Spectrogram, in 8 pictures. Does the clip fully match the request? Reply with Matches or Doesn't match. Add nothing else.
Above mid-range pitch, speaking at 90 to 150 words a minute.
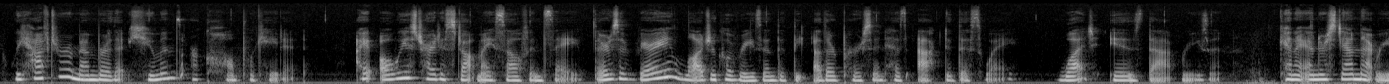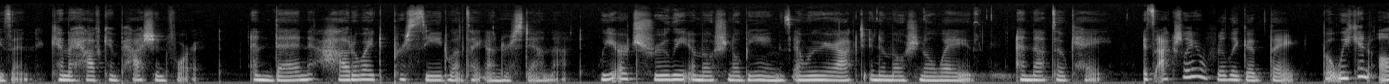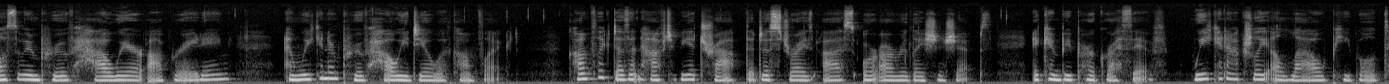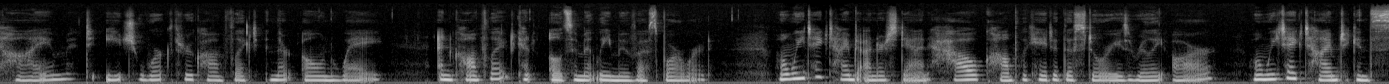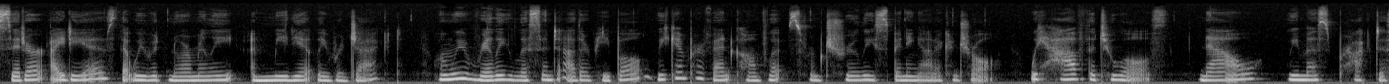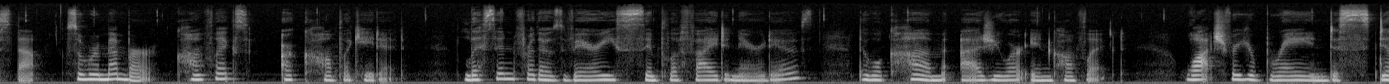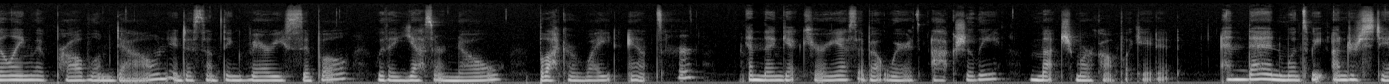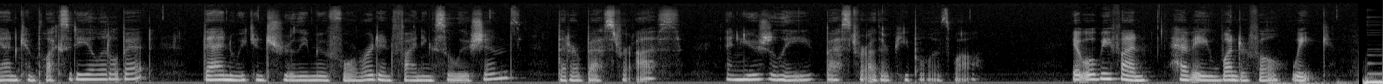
Matches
